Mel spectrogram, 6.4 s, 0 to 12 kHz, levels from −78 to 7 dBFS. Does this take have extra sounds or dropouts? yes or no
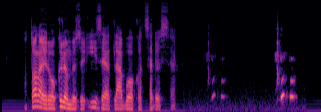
yes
